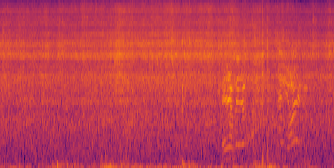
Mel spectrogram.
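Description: Whitewater rushes and roars loudly close by.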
